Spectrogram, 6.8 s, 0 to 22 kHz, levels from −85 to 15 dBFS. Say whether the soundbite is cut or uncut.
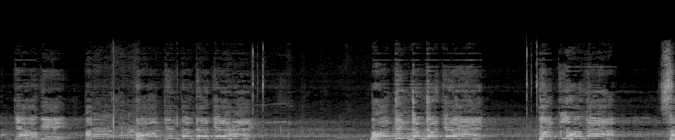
cut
